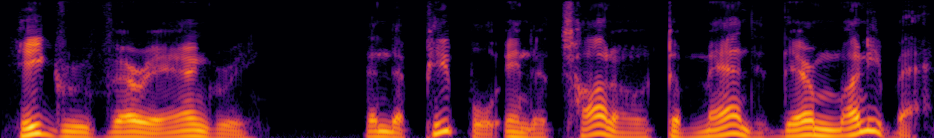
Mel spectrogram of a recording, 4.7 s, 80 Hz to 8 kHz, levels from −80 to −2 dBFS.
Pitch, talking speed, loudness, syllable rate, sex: 120 Hz, 180 wpm, -21 LUFS, 5.3 syllables/s, male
